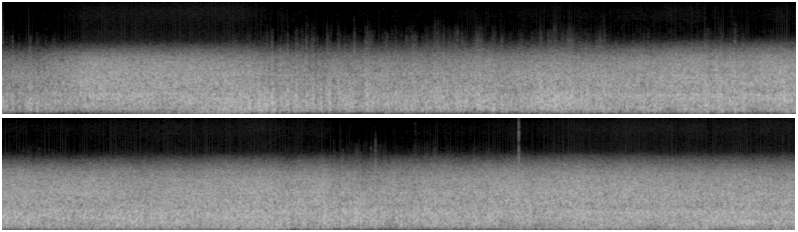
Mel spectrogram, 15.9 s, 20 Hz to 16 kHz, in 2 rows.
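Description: Air France Boeing 787-9's GEnx turbofan engines running as the airliner rolls along the runway: a steady jet noise without breaks.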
